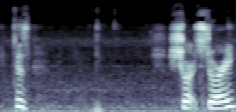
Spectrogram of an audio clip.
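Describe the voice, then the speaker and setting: A woman with a Quebec accent speaks at a fairly high pitch. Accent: French Canadian accent in English. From Quebec and New Brunswick, Canada. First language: French. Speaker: farm vlogger. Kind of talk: casual vlog talk to camera. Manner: rambling, with many fillers and restarts.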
